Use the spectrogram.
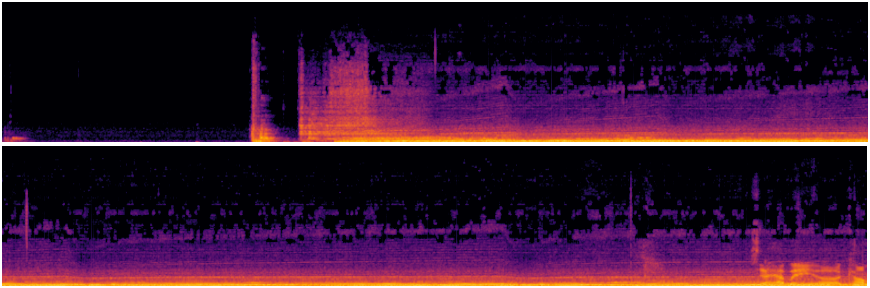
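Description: Racing car engines revving in the video game Luxe Racing: after a sharp burst, a loud, steady engine whine holds, with pitch rising and dipping as gears shift, sustained and close.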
